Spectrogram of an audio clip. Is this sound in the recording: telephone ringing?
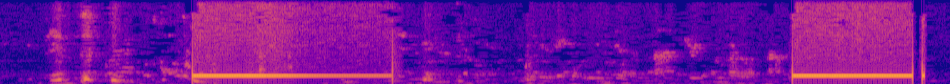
yes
